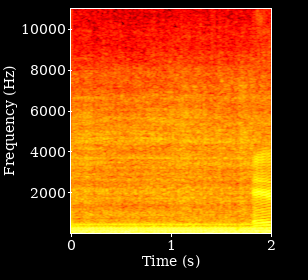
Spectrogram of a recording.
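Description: Honda RC51's 1000 cc V-twin engine running at a steady cruise, an even drone with no change in pitch.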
